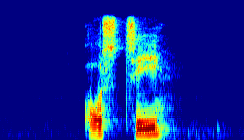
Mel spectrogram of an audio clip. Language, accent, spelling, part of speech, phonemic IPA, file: German, Austria, Ostsee, proper noun, /ˈɔstzeː/, De-at-Ostsee.ogg
- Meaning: Baltic Sea (a sea in Northern Europe, an arm of the Atlantic enclosed by Denmark, Estonia, Finland, Germany, Latvia, Lithuania, Poland, Russia and Sweden)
